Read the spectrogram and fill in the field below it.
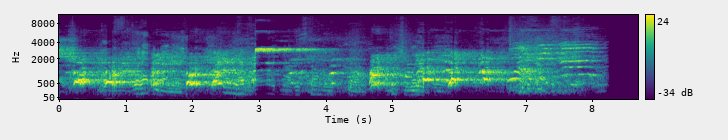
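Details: Dogs at a flyball race during the Spring Fling Flyball Tournament, Dover Ice Arena, Dover, New Hampshire, April 2011: loud, harmonic barks and yips in rapid bursts, mixed with human voices and the echoing noise of an indoor arena.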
